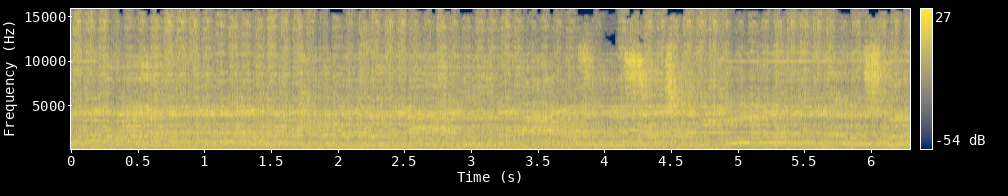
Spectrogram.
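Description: Live music led by two violins bowing long held notes together.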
